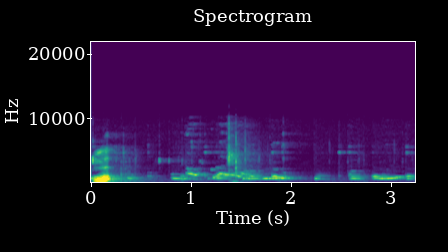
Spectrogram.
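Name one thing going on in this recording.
Short bright chiming sound effects pop as enemies are knocked away.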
